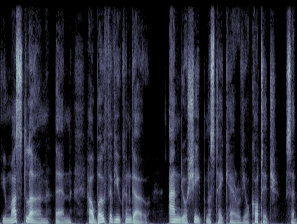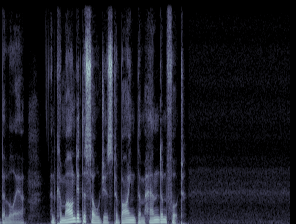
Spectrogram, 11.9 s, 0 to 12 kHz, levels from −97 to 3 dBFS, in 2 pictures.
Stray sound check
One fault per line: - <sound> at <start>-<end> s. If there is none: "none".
none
